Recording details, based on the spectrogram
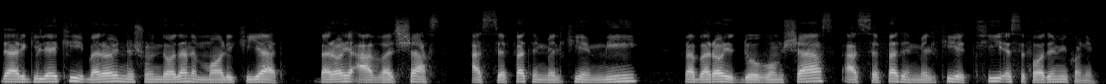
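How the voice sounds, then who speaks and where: Guy with a gilaki accent teaching a language lesson, says each phrase slow and clear so you can repeat it, middle pitch. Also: fairly even intonation, darkish tone.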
